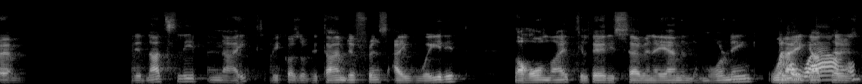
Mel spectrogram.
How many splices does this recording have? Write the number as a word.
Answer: four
